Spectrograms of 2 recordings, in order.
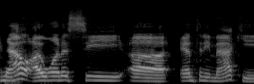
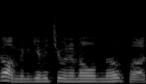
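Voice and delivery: smooth put-on dealer voice, lower and quieter; 5 semitones lower, 6 dB quieter than usual. Imitating Rick Jones as a smooth college weed seller: smooth Rick Jones voice. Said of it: "he's real smooth about it".

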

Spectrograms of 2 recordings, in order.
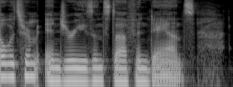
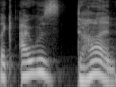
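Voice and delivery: ordinary delivery

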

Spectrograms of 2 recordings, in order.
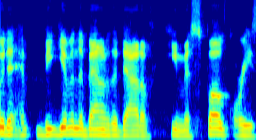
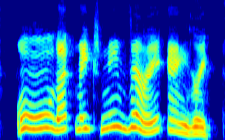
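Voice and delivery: very high, bad cartoon voice; 12 semitones higher, 3 dB louder than usual. Doing a cartoon impression for the others: horrible Marvin the Martian impression. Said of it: "that is a horrible impression".

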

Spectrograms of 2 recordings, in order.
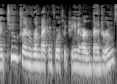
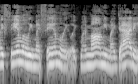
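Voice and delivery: put-on small child sobbing, crying out. Retelling how a child cried alone in his room: imitating a crying child. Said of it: "he was crying, going".

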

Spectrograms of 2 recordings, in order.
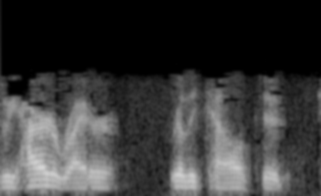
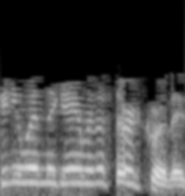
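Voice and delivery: locker-room style scream, pitched higher. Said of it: "he would scream in the locker room".

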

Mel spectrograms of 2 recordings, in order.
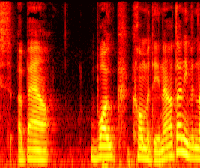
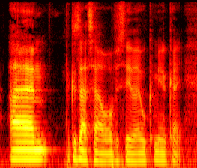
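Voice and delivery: plain

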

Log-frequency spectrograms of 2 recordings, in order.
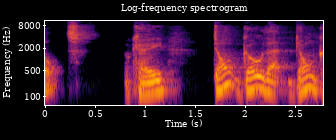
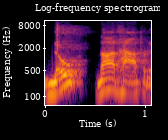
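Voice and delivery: put-on military-style commanding voice; 2 semitones lower than usual. Retelling his own reply to his crying wife: imitating own Marine Corps manner. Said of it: "my Marine Corps came out of me".

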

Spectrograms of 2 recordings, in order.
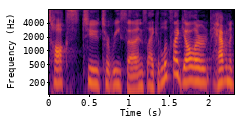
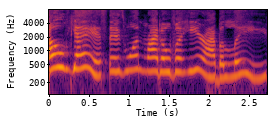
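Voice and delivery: put-on high, ridiculous, laid-on Southern belle accent; 8 semitones higher than usual. Recounting a scene to another speaker, quoting Teresa in a Southern belle accent. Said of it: "like a Southern belle".

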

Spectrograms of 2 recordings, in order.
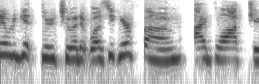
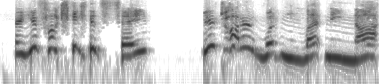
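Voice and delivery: mock incredulous laugh, much higher; 6 semitones higher than usual. Retelling a man's reply during an argument; retelling an incredulous laugh. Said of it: "he gets this funny like laugh".

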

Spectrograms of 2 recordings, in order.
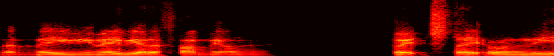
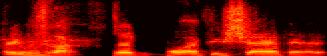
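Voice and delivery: higher-pitched put-on scream; 9 semitones higher than usual. Retelling screaming at everyone in a channel: imitating himself screaming. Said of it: "I'm absolutely screaming at everyone in the channel".

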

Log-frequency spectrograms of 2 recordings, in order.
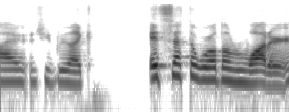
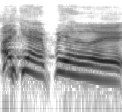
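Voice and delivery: put-on complaining voice, higher and louder; 4 semitones higher, 5 dB louder than usual. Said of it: "so would be like".

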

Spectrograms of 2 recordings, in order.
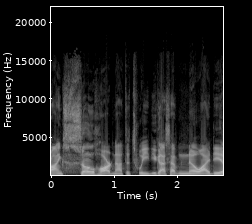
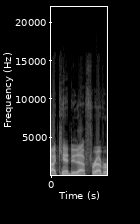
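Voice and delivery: plain

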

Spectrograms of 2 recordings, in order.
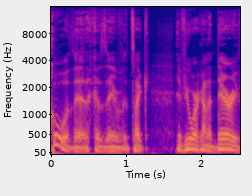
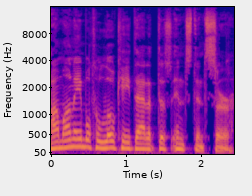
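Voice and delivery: stiff, stilted, officious radio talk, pitched up; 8 semitones higher than usual. Imitating workers on walkie-talkies: imitating stilted official speech. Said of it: "stilted, official, weird".

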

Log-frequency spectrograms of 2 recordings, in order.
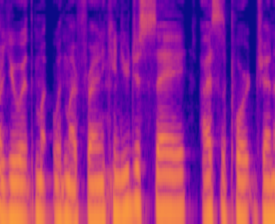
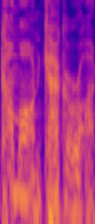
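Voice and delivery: mock screaming in a put-on voice; 4 semitones higher than usual. Describing an anime gym playlist, imitating Vegeta screaming in your ear. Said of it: "screaming in your ear".

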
